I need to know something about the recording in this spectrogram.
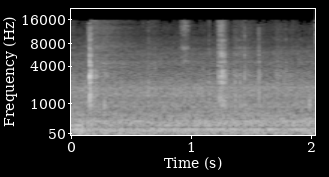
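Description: Two brief, faint scrapes of a razor blade trimming the edges of a cured expanding-foam fill in a surfboard ding, over a low steady hum.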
